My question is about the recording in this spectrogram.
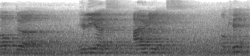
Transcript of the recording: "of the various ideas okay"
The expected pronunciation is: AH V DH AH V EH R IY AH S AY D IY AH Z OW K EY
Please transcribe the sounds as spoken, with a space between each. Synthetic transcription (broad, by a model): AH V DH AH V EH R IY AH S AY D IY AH S OW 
